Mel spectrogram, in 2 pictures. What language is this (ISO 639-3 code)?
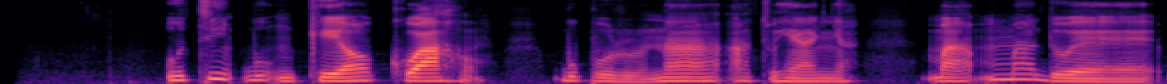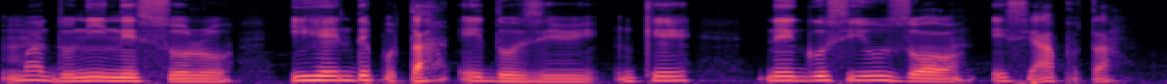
ibo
